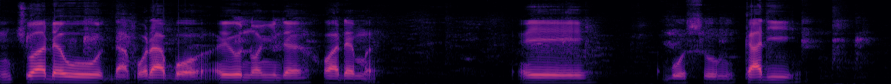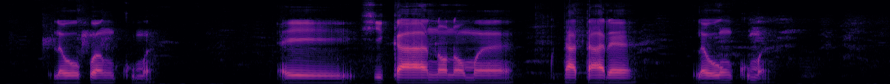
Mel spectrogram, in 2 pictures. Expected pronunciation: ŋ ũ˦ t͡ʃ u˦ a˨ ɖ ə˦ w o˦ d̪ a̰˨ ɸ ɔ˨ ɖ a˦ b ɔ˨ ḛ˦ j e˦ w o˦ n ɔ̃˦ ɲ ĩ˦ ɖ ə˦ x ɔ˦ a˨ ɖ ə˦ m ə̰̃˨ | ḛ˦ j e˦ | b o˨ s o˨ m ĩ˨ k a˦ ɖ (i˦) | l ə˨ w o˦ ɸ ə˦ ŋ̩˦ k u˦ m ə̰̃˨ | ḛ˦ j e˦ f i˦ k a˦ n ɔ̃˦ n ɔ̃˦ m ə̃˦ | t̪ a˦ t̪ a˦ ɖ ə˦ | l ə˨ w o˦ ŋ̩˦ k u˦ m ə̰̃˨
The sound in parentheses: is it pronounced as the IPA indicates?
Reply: yes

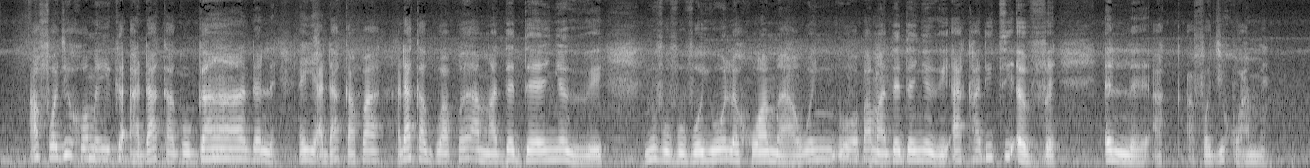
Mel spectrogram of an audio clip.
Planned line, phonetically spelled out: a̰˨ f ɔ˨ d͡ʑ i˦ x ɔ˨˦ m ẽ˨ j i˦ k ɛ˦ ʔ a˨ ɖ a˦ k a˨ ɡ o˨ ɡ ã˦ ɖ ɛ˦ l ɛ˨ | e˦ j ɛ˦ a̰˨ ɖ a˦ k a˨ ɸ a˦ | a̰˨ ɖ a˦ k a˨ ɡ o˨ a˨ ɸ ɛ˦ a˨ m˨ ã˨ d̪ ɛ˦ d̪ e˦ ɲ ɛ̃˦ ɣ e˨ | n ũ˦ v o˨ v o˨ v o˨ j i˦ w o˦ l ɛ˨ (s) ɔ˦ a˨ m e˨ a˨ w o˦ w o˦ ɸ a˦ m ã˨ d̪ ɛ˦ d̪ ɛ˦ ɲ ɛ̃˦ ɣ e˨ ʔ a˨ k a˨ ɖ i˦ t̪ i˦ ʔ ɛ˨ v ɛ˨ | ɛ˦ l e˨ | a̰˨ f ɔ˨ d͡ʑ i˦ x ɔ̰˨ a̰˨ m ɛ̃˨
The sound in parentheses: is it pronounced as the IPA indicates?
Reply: no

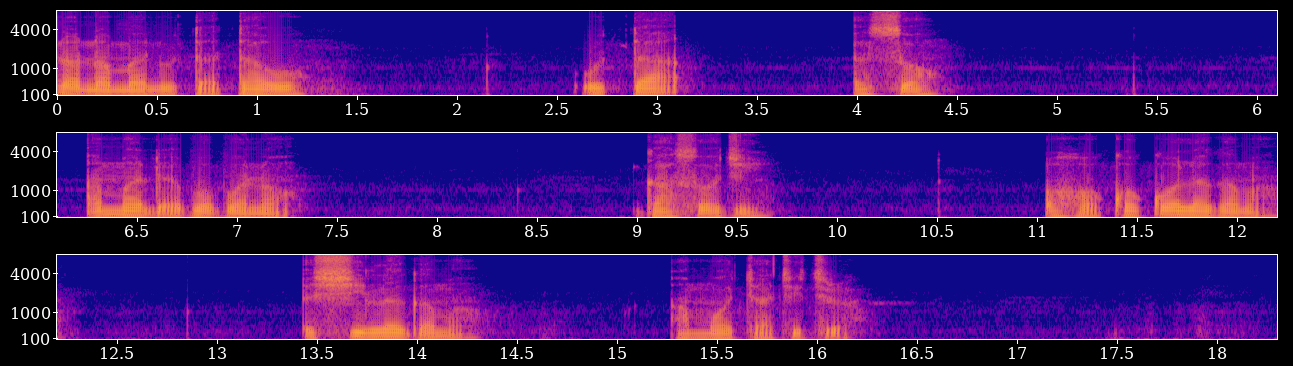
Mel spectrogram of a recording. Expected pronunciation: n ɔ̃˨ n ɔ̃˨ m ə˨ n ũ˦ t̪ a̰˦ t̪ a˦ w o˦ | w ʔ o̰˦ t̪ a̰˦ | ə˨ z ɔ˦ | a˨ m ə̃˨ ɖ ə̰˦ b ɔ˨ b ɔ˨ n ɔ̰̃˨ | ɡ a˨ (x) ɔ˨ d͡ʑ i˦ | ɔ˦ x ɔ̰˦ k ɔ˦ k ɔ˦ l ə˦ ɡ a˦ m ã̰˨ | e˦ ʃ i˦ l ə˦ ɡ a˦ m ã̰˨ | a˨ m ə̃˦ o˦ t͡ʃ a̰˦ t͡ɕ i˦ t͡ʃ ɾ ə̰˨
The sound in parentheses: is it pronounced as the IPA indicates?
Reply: no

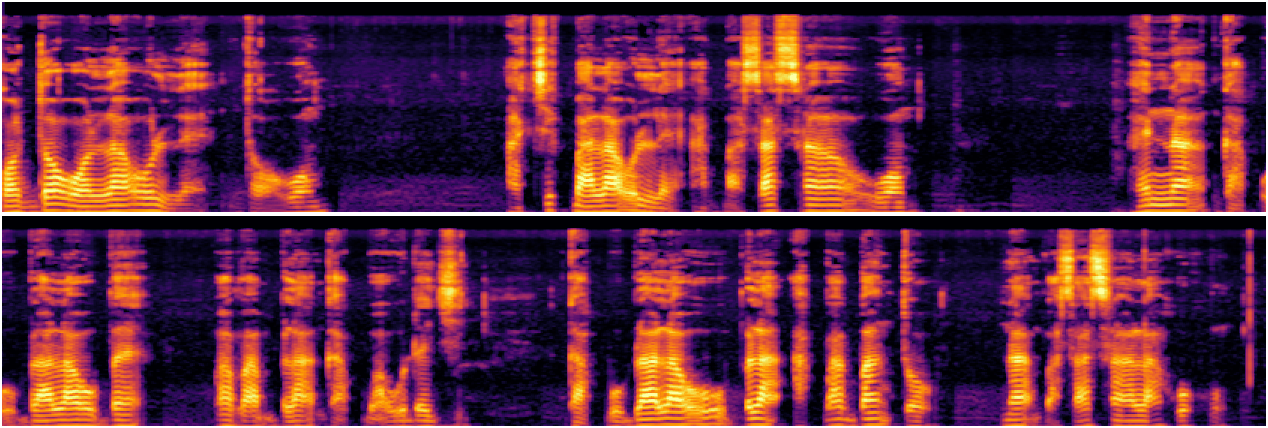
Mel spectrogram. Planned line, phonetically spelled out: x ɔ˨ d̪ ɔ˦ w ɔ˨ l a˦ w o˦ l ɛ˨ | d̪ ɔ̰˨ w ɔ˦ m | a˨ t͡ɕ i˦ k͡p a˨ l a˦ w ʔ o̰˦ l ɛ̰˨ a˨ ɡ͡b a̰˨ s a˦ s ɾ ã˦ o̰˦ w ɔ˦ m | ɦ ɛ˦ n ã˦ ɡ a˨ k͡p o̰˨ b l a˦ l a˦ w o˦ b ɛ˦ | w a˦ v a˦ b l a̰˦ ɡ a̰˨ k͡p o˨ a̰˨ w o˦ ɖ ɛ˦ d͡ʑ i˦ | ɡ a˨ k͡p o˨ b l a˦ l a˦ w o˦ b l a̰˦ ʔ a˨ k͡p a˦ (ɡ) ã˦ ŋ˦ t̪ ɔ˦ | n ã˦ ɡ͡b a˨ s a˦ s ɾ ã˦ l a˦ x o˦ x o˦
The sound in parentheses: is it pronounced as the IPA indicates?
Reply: no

